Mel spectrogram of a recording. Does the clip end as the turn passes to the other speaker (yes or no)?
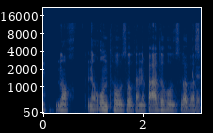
yes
